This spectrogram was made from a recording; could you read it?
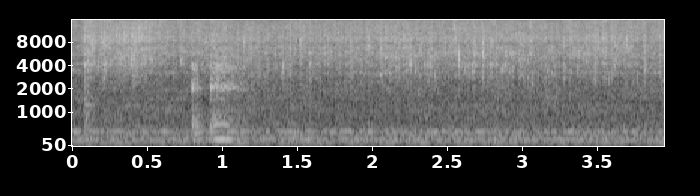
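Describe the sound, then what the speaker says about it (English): Tap water runs into a sink while a hand is rinsed under it, a steady close rush of flowing water with a brief splash near the start and no talk. "I'm going to rinse my hand off"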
